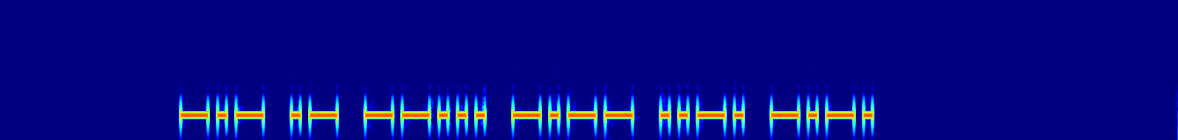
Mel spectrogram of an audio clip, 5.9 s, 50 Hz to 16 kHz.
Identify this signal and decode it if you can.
Morse code, heard as a keyed tone, about 26 wpm, 700 Hz. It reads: KA7YFC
